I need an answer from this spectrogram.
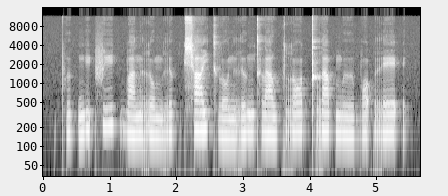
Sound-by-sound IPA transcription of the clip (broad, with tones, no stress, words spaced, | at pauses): pʰɯ˨˩k̚ŋi˦˥ʔfiː˥˩k̚ ba˦˥nro˧mrɯ˥˩k̚ t͡ɕʰa˥˩j kʰlo˨˩nrɯ˦˥ŋkʰla˦˥wkrɔː˥˩t̚ kʰra˥˩p̚mɯː˧bɔ˥˩ʔre˥˩ʔ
